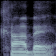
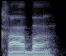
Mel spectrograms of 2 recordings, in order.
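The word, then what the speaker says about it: Kaaba: Now, this is the it's pronounced cabab or cabba.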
